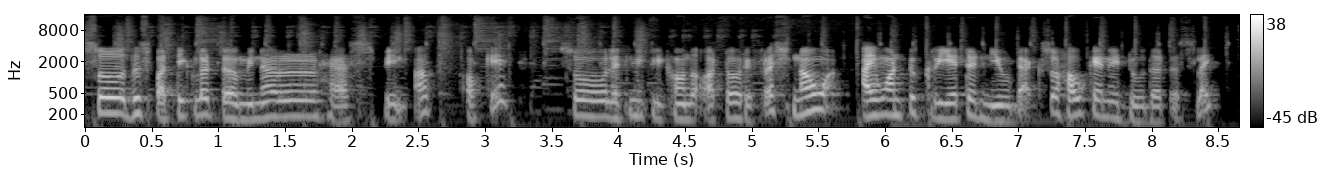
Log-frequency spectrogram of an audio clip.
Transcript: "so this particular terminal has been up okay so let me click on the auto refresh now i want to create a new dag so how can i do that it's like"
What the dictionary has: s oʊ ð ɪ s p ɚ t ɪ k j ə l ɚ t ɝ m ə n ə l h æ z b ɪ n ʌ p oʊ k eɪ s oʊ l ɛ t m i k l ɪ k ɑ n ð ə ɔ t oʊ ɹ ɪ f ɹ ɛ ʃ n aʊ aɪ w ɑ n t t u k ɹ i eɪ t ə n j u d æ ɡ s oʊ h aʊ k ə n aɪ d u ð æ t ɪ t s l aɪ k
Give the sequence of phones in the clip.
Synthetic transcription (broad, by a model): s oʊ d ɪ s p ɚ t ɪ k j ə l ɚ t ɝ m ə n ə l h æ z b ɪ n ʌ p oʊ k eɪ s oʊ l ɛ t m i k l ɪ k ɑ n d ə ɔ t oʊ ɹ ɪ f ɹ ɛ ʃ n aʊ aɪ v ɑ n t t u k ɹ i eɪ t ə n j u d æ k s oʊ h aʊ k ə n aɪ d u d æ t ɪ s l aɪ k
